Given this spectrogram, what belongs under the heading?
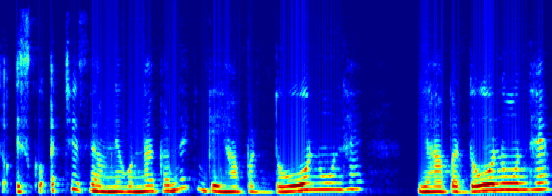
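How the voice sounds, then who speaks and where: A woman teaching Quran recitation rules in a tajweed tutorial, explaining patiently step by step and repeating examples slowly. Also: on the high side, dull audio.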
